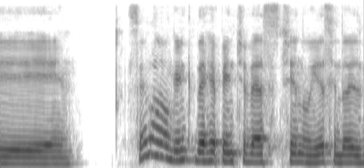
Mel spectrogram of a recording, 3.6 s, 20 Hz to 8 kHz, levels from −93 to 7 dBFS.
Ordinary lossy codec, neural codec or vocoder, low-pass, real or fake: none; codec, 16 kHz, 4.8 kbps, FACodec; 7.2 kHz; fake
